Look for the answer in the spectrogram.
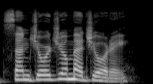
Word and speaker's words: San Giorgio Maggiore: And if I've got the name right, is it, you do the pronunciation San Giorgio Maggiore.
